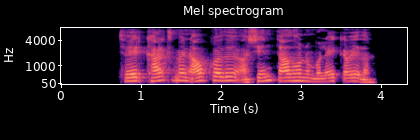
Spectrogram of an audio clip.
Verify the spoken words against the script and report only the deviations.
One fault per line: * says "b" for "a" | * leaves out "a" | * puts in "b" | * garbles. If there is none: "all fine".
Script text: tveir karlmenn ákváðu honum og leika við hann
* puts in "að synda að"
